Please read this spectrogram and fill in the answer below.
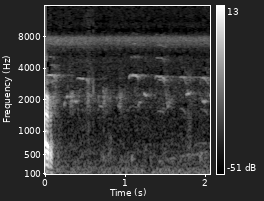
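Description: Faint outdoor background: scattered short, high bird chirps over a steady high-pitched drone.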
